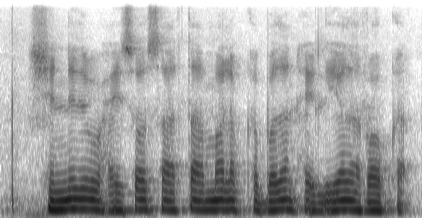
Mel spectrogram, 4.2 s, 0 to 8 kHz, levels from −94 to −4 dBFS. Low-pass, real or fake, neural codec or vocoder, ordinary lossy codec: 7.2 kHz; fake; vocoder, 44.1 kHz, 128 mel bands every 256 samples, BigVGAN v2; none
